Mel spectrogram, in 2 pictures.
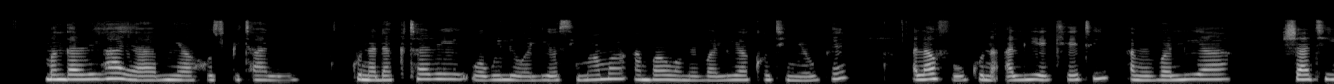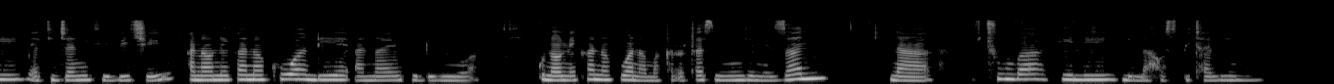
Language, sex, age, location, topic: Swahili, female, 18-24, Nakuru, health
